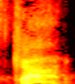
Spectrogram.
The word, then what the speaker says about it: char: denoted by a character, car, char. They have multiple pronunciation, but it's generally denoted as car, okay?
